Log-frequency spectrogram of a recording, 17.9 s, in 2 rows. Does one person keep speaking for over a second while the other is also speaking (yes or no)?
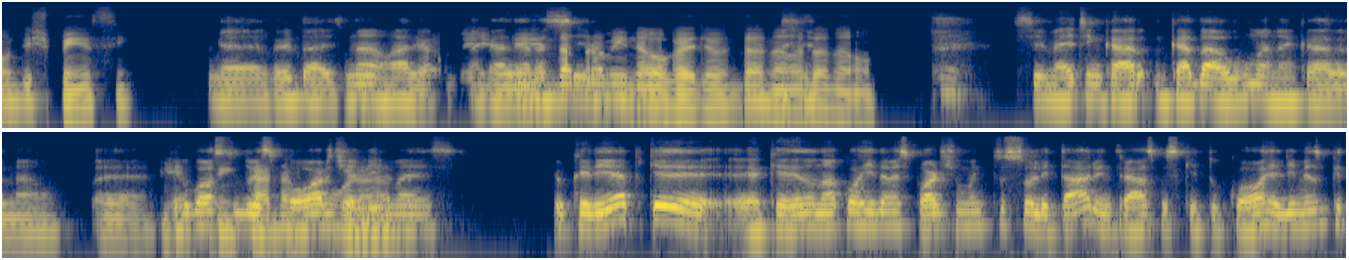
yes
